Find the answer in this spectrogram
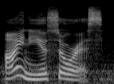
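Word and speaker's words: Einiosaurus: My name is Inosaurus. That's Inosaurus.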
